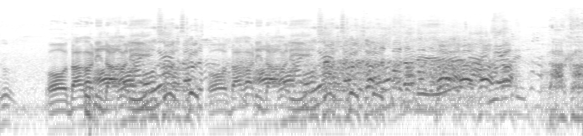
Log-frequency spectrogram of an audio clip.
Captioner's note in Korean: 꿀꺽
